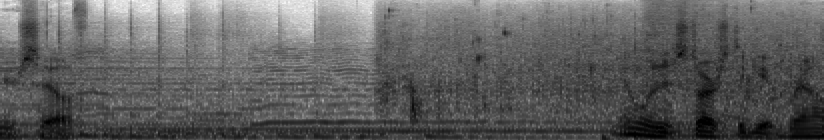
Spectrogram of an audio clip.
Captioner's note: oil splattering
